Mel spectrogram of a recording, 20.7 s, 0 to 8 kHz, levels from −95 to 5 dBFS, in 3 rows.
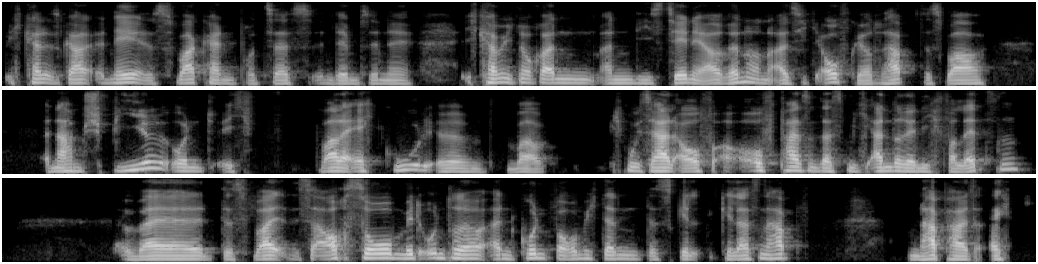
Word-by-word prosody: ich - - -17
kann 135 - 0
es 115 -3 -8
gar 125 0 +1
Ne, 135 +2 +1
das 105 0 -12
war 120 +1 +2
kein 115 -3 -4
Prozess 105 +1 -7
in 110 -1 -14
dem 105 0 -4
Sinne. 105 -1 -7 0.3
Ich - - -15
kann 135 -1 +3
mich 150 -1 -3
noch 135 -1 -3
an 125 -2 +1
an 120 0 -3
die 115 -1 -7
Szene 130 +2 +1
erinnern, 125 +4 0
als 115 0 -4
ich 120 - -16
aufgehört 115 -7 -1
habe. 125 +2 -1
Das 105 -1 -13
war 110 +1 +2 0.6
nach 115 0 +2
'm 120 - -5
Spiel 160 - 0
und 120 - -3
ich - - -12 0.4
war 120 +2 +4
da 120 - +6
echt 120 0 -3
gut 160 +1 -2
ähm, 105 -3 -2
war 95 0 -3 0.4
Ich - - -23
musste 125 -2 +1
halt 120 -1 +8
auf 110 +1 +2
aufpassen, 135 -1 0
dass 115 -2 -1
mich 115 0 -7
andere 120 -2 +3
nicht 110 -1 -5
verletzen. 180 - -2 0.9
Weil 120 +2 +5
das 115 0 -8
war 125 +1 +7
ist 115 -3 -9
auch 145 +6 +3
so 155 0 +7
mitunter 145 -1 +2
ein 130 0 -2
Grund, 150 +4 0
warum 130 +1 +1
ich 135 - -7
dann 130 -1 -1
das 110 0 -10
gel 120 -2 -4
gelassen 125 +3 -1
habe 150 0 0 0.7
und 115 -2 -2
habe 130 -1 +5
halt 110 -3 +2
echt 115 0 -1
120 Hz, 195 wpm, -24 LUFS, 110-135 Hz, 0.9 s, halt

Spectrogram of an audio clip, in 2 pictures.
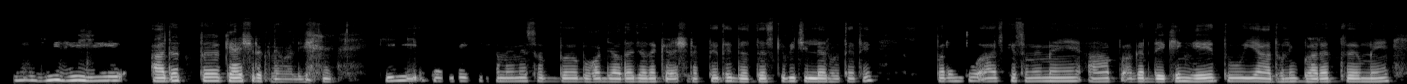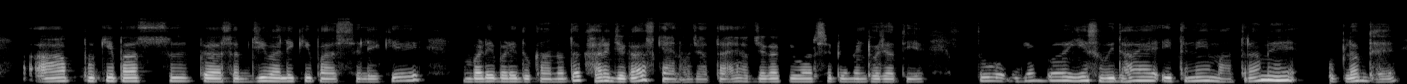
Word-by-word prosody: उम, 190 0 -3
जी, 190 +4 +2
जी, 190 0 +3
जी, 180 +2 0 0.3
आदत 170 +3 +4 0.4
कैश 155 -1 +4
रखने 130 -4 -2
वाली 120 0 -9
है, 135 - -4 0.5
कि 170 +3 -1 0.2
पहले 155 +1 -5
के 165 - -19
समय 150 0 -2
में 155 0 -1
सब 145 -2 -8 0.3
बहुत 135 0 -1
ज़्यादा-ज़्यादा 140 0 +2
कैश 130 +1 -1
रखते 140 +2 -2
थे, 155 - +2
10-10 140 0 0
के - - -1
भी 150 - +4
चिल्लर 140 -1 +5
होते 135 +1 -5
थे। 175 - -2 0.7
परंतु 155 +2 -3
आज 150 0 -2
के 155 - -1
समय 150 0 -4
में 155 0 0
आप 140 +1 -4
अगर 140 0 0
देखेंगे, 145 +2 +4
तो 150 0 +1
ये 145 0 +4
आधुनिक 140 0 -1
भारत 135 +1 +1 0.2
में 140 +3 0 0.5
आपके 155 +2 +2
पास 150 0 +4 0.6
क 140 -1 +7
सब्ज़ी 140 +3 +1
वाले 150 -1 +5
के 155 - +4
पास 130 -1 +1
से - - -4
लेके, 155 +10 -2 0.5
बड़े-बड़े 140 0 +4
दुकानों 130 0 -2
तक 185 +1 +4
हर 165 +2 +3
जगह 150 +7 +4
स्कैन 125 -2 -3
हो 115 - -11
जाता 120 +1 -7
है, 145 +2 -5
हर 135 - -8
जगह 135 +1 +2
क्यूआर 135 -1 -1
से 140 - -3
पेमेंट 130 0 -3
हो 130 - +1
जाती 130 0 -3
है। 130 - -8 0.6
तो 165 -2 -2 0.2
जब 170 +1 -4 0.2
ये 170 +2 +2
सुविधा 145 -2 0 0.3
इतनी 160 +4 0
मात्रा 150 +1 -4
में 195 -2 +7 0.3
उपलब्ध 150 +4 -1
है, 125 +2 -5
145 Hz, 160 wpm, -23 LUFS, 135-155 Hz, 0.7 s, क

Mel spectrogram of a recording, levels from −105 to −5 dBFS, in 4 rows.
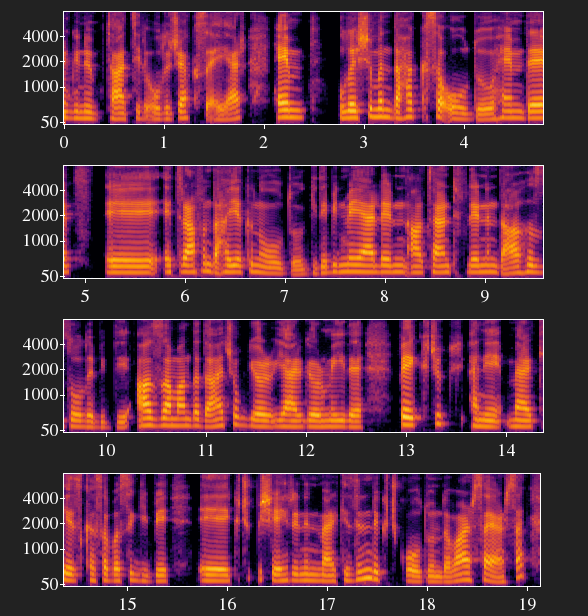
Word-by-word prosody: Günü 170 -3 -5
tatili 150 +2 0
olacaksa 160 - -2
eğer - - -2 0.3
hem 190 -1 +6 0.4
ulaşımın 185 +3 +3
daha 200 +3 +2
kısa 200 - +2
olduğu 140 -2 -3
hem 180 0 -2
de, 175 0 +6 0.3
eee, 160 -1 +1
etrafın 180 +2 +1
daha 175 - 0
yakın 175 +2 -1
olduğu, 140 -6 -7
gidebilme 180 +6 -3
yerlerinin 175 0 +3
alternatiflerinin 170 +1 0
daha 155 +3 0
hızlı 165 -1 -4
olabildiği, 140 -3 -6
az 190 0 +5
zamanda 180 -2 +1
daha 160 +4 +1
çok 190 -1 -7
yor 160 -2 +1
yer 160 0 +1
görmeyi 160 0 -2
de 150 -1 0 0.4
ve 200 -1 +8
küçük, 235 +2 -6 0.2
hani, 160 -3 -1
merkez 165 0 0
kasabası 160 0 -4
gibi, 150 -2 -5 0.3
eee, 155 -1 +3
küçük 190 - -9
bir - - +5
şehrinin 165 0 +2
merkezinin 160 +8 -1
de 195 - -1
küçük - - -10
olduğunu 135 -2 -3
da 130 - -3
varsayarsak 175 +2 +1
165 Hz, 145 wpm, -25 LUFS, 155-180 Hz, 0.4 s, ve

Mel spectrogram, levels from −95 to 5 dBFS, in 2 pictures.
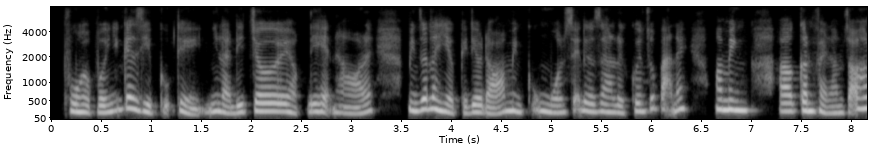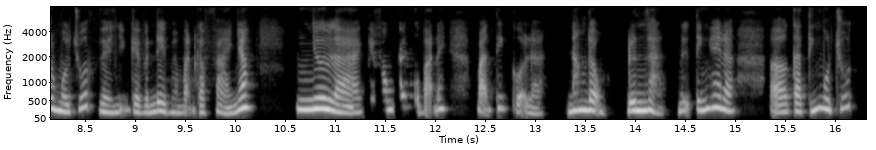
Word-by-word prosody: phù 215 -3 +1
hợp 195 -3 +1
với 185 0 0
những 250 +5 -3
cái 290 -3 +3
dịp 200 -6 -1
cụ - - -9
thể 175 - -2
như 215 +1 -1
là 185 -5 0
đi 190 +4 -2
chơi 220 -2 +2
hoặc 180 -4 -4
đi 210 +1 -1
hẹn 200 - -3
hò 165 -3 -6
đấy. 210 +5 -4 0.3
Mình 230 -4 +1
rất 270 +2 +3
là 285 - +4
hiểu 205 -8 +3
cái 170 - -7
điều 195 0 +1
đó, 160 +2 -3
mình 225 -3 +1
cũng 225 0 -3
muốn 185 -1 -2
sẽ 250 +7 -9
đưa 220 -3 -1
ra 200 -1 -3
lời 180 -2 -3
khuyên 215 -1 -2
giúp 285 0 -7
bạn 235 - -6
ấy. 270 - 0 0.3
Mà 270 - +3
mình, 245 -2 +5 0.3
ờ, 215 0 +1
cần 230 -2 +4
phải 215 -5 -3
làm 175 +1 -5
rõ 285 - -2
hơn 285 -3 +4
một 210 - +4
chút 300 +8 -2
về 200 -4 -1
những 250 +7 -7
cái 200 - -2
vấn 185 +1 -4
đề 225 -1 +1
mà 185 -2 -7
bạn 175 - -9
gặp 185 -2 -5
phải 180 -6 -5
nhá. 275 - +5 0.5
Như 275 +1 +9
là 195 -10 +5
cái 275 - -20
phong 255 0 -3
cách 320 0 -8
của - - -10
bạn - - -8
ấy, 280 - -1 0.3
bạn - - -3
thích 295 -1 -6
gọi 200 - -5
là 155 -2 -9 0.2
năng 240 +4 +5
động, 230 -5 +4 0.2
đơn 235 +1 +7
giản, 230 -9 +2
nữ 220 - -4
tính 250 +3 +2
hay 315 -1 +4
là, 230 -4 +2 0.3
ờ, 200 +1 -3
cá 215 - +1
tính 235 +8 0
một 265 -3 +2
chút? 300 +5 -7
220 Hz, 295 wpm, -25 LUFS, 190-255 Hz, 0.5 s, Như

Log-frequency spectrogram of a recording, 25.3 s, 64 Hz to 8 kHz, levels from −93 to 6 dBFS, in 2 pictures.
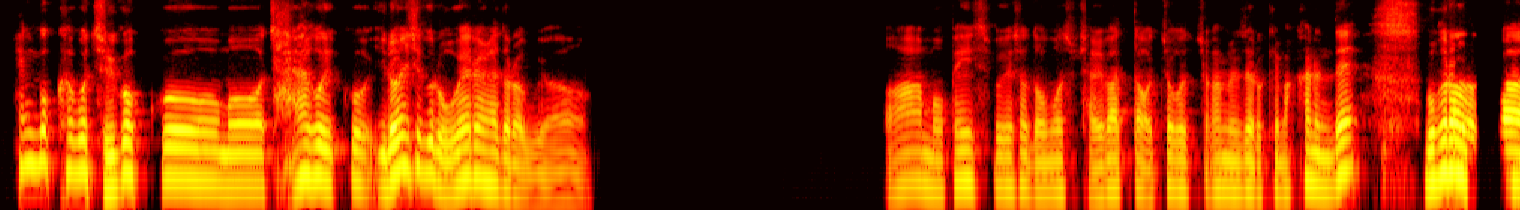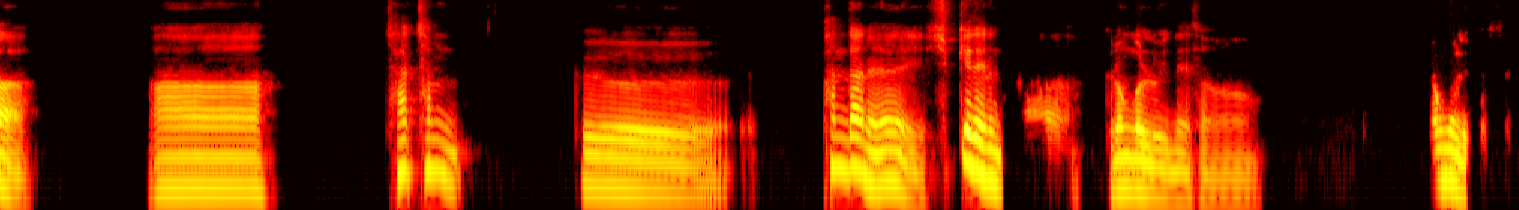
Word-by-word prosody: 행복하고 175 -3 -1
즐겁고 135 -1 +2
뭐 115 0 +1
잘하고 140 +3 0
있고 130 -1 -4
이런 140 +10 +5
식으로 155 -8 0
오해를 130 +5 +2
하더라고요. 80 - -5 2.5
"와 115 +6 -5
뭐 105 -3 -6
페이스북에서 120 -3 -5
너 95 0 -4
모습 100 +1 -7
잘 85 0 -6
봤다." 105 +1 -3
어쩌고저쩌고 100 +3 -6
하면서 100 -1 -3
이렇게 95 +2 -7
막 95 +6 -11
하는데 130 +7 +2 0.5
뭐 125 - +4
그런 160 +2 +9
엇 - - +1 0.2
가 120 - +5 1.0
아 110 -1 -1 1.0
차 160 +1 -3
참 160 -7 -5 1.0
그 105 -5 -1 0.9
'판단을 130 - +1
쉽게 200 - +3
내리는구나, 135 -8 +4 0.8
그런 105 +2 0
걸로 95 -4 +2
인해서' 70 -4 -9 1.4
그런 130 +1 0
걸 125 -4 +3
느꼈어요. 95 - -8
110 Hz, 210 characters per minute, -23 LUFS, 100-130 Hz, 2.5 s, 그런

